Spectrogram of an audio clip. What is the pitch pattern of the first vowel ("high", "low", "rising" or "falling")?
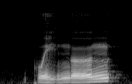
low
